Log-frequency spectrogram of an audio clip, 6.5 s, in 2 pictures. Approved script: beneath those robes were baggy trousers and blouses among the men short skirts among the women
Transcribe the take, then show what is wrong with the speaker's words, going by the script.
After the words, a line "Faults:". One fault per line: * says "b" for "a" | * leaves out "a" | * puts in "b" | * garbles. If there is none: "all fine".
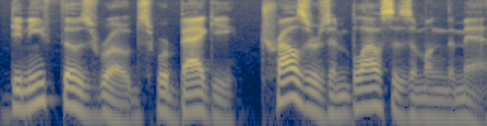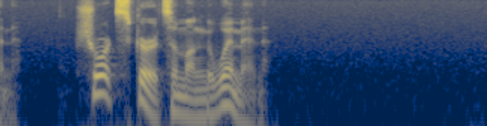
beneath those robes were baggy trousers and blouses among the men short skirts among the women
Faults:
all fine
